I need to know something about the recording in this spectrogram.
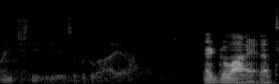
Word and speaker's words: Aglaea: Aglaea, that's how you say it.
